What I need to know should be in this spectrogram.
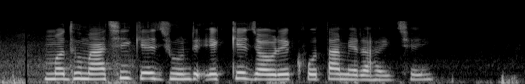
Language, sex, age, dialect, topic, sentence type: Magahi, female, 25-30, Western, agriculture, statement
